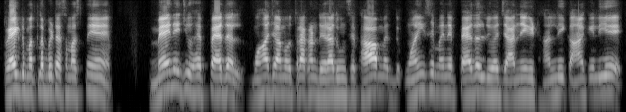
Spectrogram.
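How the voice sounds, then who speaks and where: A man's voice: fairly high pitch, a bit bright, clean tone, no room sound. A male teacher, leading an online class. He reads English lines and explains each word, asking and answering his own questions. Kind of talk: online class lecture, translating English text.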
